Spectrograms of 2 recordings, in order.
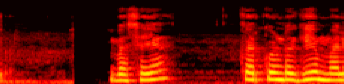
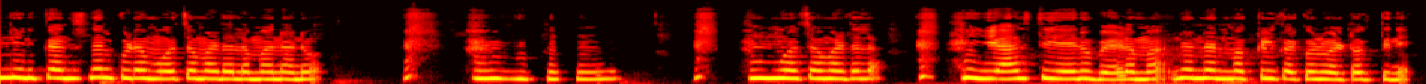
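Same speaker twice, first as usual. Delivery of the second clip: pleading through tears, voice raised and breaking; crying; 3 semitones higher than usual. Acted. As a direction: sob out the plea, begging. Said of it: "ಯಾಕ್ ಅಳ್ತಾ ಇದ್ಯಾ?".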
